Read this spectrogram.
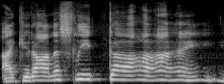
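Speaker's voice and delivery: pinched, very high New York voice, "die" stretched out. Demonstrating the first way the phrase is delivered, in Miss Adelaide's pinched New York voice. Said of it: "in that pinched New York voice".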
